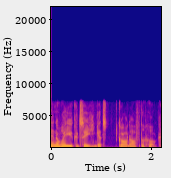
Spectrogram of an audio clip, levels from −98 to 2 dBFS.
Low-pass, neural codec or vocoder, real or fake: 7.2 kHz; none; real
